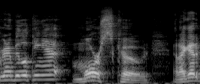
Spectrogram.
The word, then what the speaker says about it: Morse: was saying that wrong I kept putting an extra uh vowel in there I kept on saying moris code but it's Morse code not moris code so if I mispronounced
